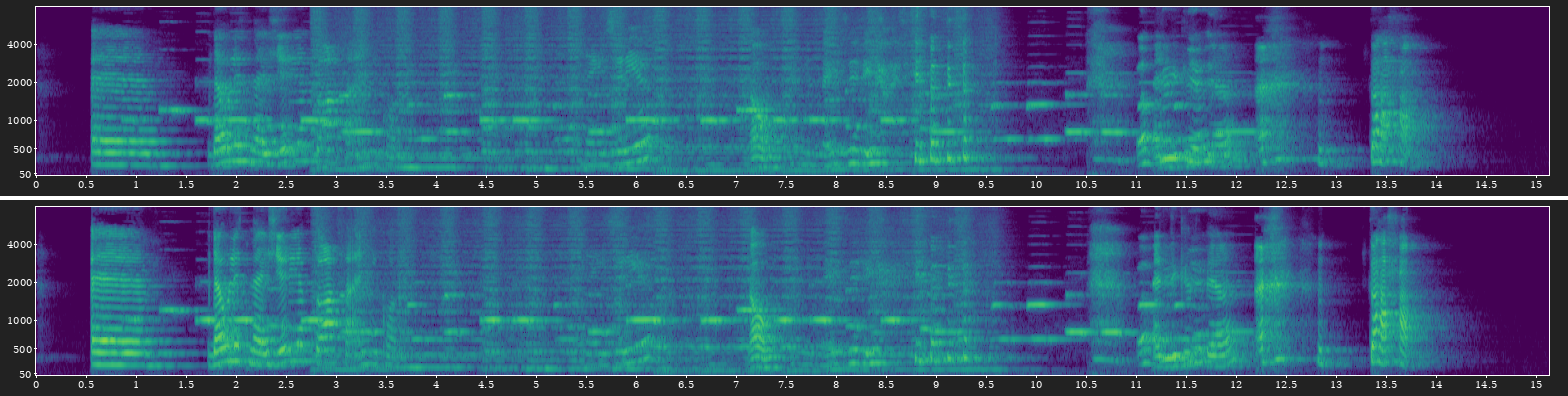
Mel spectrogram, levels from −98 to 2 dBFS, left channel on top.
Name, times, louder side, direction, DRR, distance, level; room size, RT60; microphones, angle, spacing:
voice 1, 0.5-1.3 1.7-3.7 7.1-7.5 10.5-10.9 11.2-13.0 13.3-13.7, right 5 dB, 80° right, 8 dB, 0.4 m, -28 dB
sound 1, 0.9-3.4 3.7-6.2 6.6-9.2 9.5-12.2, right 3 dB, 25° left, 0.7 m, -33 dB
sound 2, 2.7-9.6, left 1 dB, 80° left, 1.1 m, -41 dB
voice 2, 5.4-6.2 7.5-9.4 10.5-10.7 11.0-11.8, left 3 dB, 40° left, 6 dB, 0.3 m, -32 dB
6.4 x 2.3 x 2.3 m, 0.88 s
head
